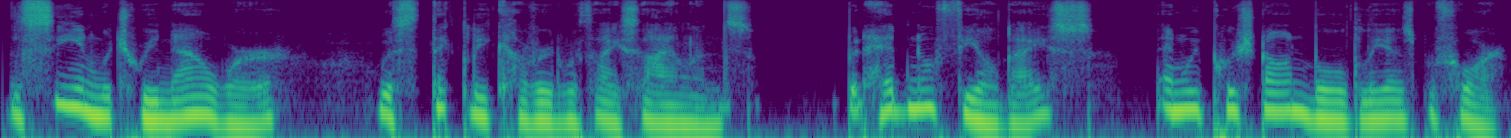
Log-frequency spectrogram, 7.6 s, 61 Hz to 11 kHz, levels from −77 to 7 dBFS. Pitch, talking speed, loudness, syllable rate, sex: 130 Hz, 200 wpm, -18 LUFS, 5.5 syllables/s, male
